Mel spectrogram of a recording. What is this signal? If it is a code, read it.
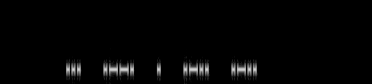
Morse code, heard as a keyed tone, about 43 wpm, spaced as for 25 wpm, 690 Hz. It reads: SPELL
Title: 3x Character Spacing - Top 200 Words - 45wpm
